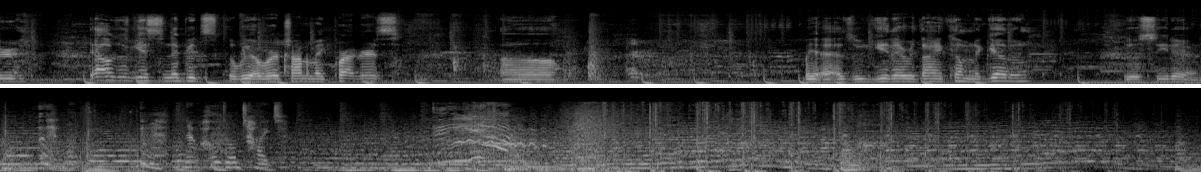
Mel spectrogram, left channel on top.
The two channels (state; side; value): different; both; correlation 0.00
